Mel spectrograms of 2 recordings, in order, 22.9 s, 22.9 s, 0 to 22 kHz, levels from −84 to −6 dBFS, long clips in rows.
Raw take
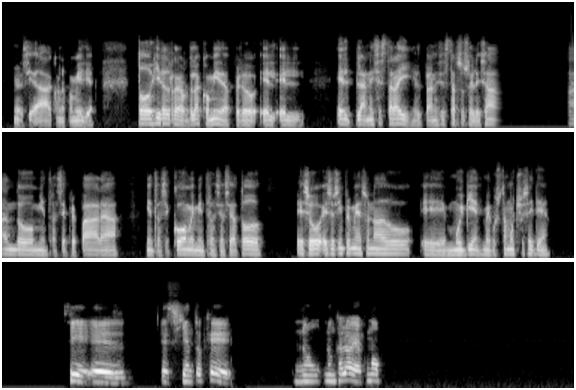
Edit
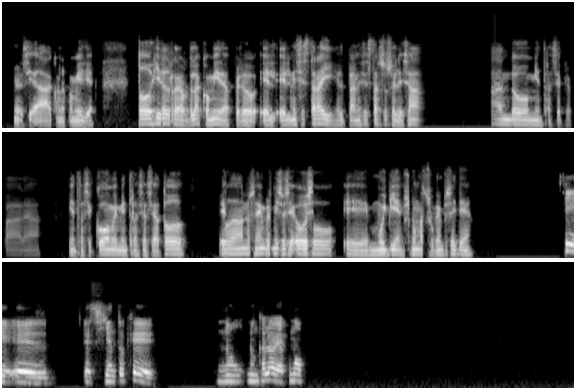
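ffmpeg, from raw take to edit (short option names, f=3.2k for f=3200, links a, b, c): -filter_complex "[0:a]asplit=8[a][b][c][d][e][f][g][h];[a]atrim=end=3.832[i];[b]atrim=start=4.858:end=8.63,asetpts=PTS-STARTPTS,afade=t=out:st=3.362:d=0.41:silence=0.0749894[j];[c]atrim=start=8.63:end=9.29,asetpts=PTS-STARTPTS,volume=-22.5dB[k];[d]atrim=start=9.29:end=11.632,asetpts=PTS-STARTPTS,afade=t=in:d=0.41:silence=0.0749894[l];[e]atrim=start=11.628:end=12.802,asetpts=PTS-STARTPTS,areverse[m];[f]atrim=start=12.798:end=14.012[n];[g]atrim=start=14.008:end=14.552,asetpts=PTS-STARTPTS,areverse[o];[h]atrim=start=14.548[p];[j][k][l]concat=n=3:v=0:a=1[q];[i][q]acrossfade=d=0.004:c1=hsin:c2=hsin[r];[r][m]acrossfade=d=0.004:c1=hsin:c2=hsin[s];[s][n]acrossfade=d=0.004:c1=hsin:c2=hsin[t];[t][o]acrossfade=d=0.004:c1=hsin:c2=hsin[u];[u][p]acrossfade=d=0.004:c1=hsin:c2=hsin"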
